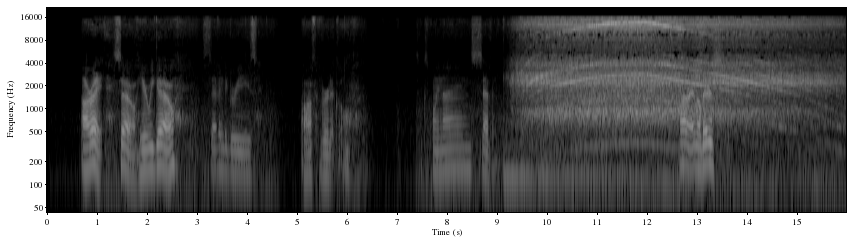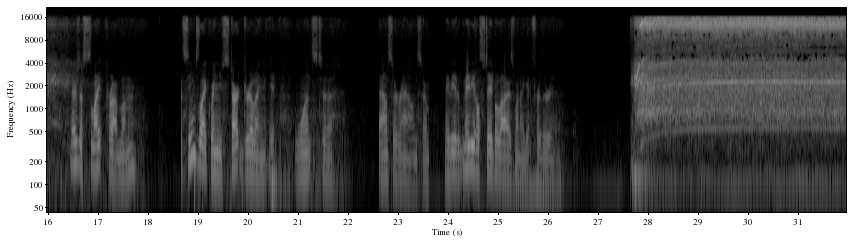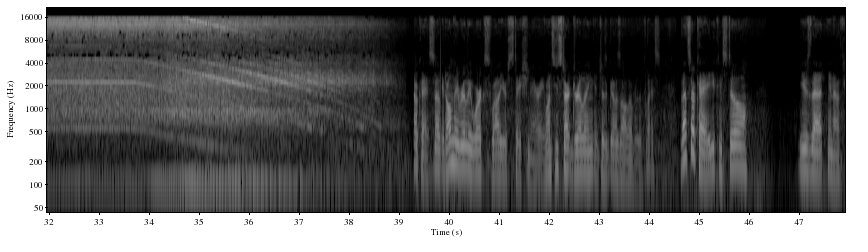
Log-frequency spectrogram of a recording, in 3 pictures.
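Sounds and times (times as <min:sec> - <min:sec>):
electric drill boring into wood: 0:09.2 - 0:16.6, 0:27.7 - 0:39.1.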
